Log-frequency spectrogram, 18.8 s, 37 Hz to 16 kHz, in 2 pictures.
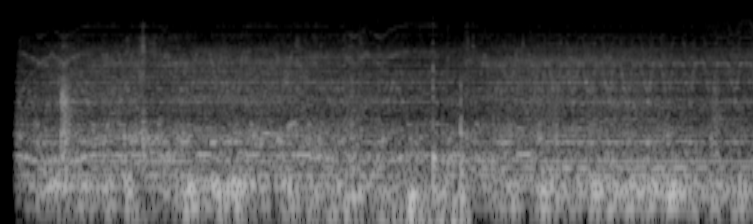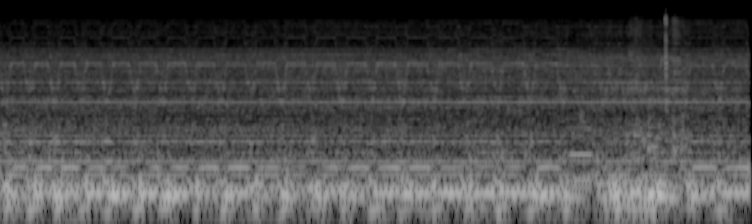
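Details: Creality CR-10 3D printer before vibration dampers are fitted: a loud, buzzy stepper-motor hum with pitch steps as the printer moves, carried and amplified through the frame.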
